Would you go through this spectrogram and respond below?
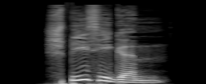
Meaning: strong dative masculine/neuter singular of spießig
- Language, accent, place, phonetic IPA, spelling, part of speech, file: German, Germany, Berlin, [ˈʃpiːsɪɡəm], spießigem, adjective, De-spießigem.ogg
